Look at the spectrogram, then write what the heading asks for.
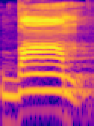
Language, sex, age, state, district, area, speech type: Maithili, male, 60+, Bihar, Saharsa, rural, read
